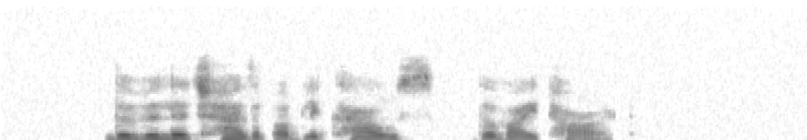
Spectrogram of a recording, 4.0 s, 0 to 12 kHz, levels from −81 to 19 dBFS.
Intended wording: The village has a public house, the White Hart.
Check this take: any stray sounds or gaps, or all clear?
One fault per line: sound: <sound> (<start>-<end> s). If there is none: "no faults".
no faults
